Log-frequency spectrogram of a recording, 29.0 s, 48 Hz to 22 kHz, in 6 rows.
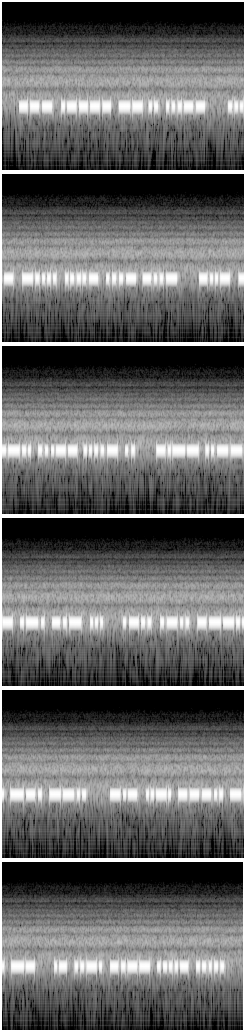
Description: Morse code, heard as a keyed tone, hand-sent with a straight key, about 21 wpm, 500 Hz. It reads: O1MI3 V64VX XZ34I Y2RKS LL8GZ KF8NM AFY45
